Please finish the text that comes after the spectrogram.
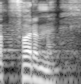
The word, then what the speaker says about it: firm: ठीक है, FIRM इसे पढ़ा जाएगा फर्म, FIRM फर्म। ठीक है, CHIRP तो CH आई का उच्चारण अ हो गया, आर से र और पी से प, यह लिखा गया आपका चर्ब।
